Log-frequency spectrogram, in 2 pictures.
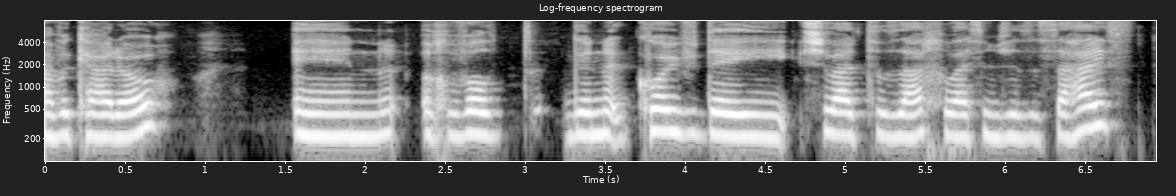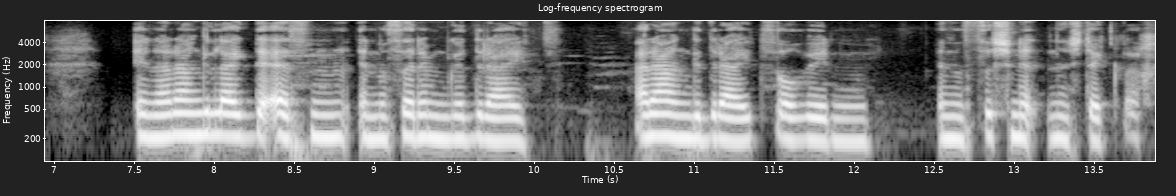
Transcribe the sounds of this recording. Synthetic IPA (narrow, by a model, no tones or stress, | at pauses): avəkaɾoʊ | ɪnɪχvɔlˠtɡənkʰoɪfdɪʃvaɾt͡səzaχvaɪsnɪʃ̬tvuːs̬əsəɦaɪst | ɪnaɾaːnɡəlˠaɪk̚dɪʔɛsn̩ɪnʊsaɾɪmɡədɾaɪt | aɾaːnɡədɾaɪtz̥ɔlˠvɛɾn̩ | ɪnst͡səʃnɪt̚n̩ɪnʃtɪklˠəχ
